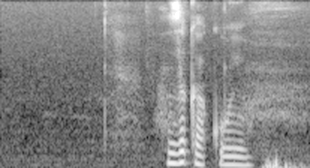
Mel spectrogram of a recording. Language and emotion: Russian, sad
